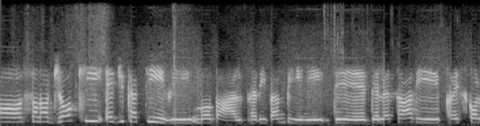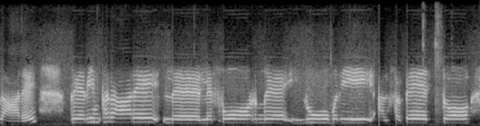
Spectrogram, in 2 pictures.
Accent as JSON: {"language": "Italian", "country": "Australia", "second_language": "Italian", "lives_now": "Italy", "said": "io ho una laurea dall'Australia, sono australiana, che si sente"}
